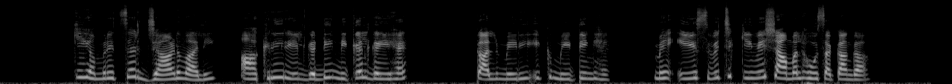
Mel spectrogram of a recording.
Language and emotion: Punjabi, fearful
